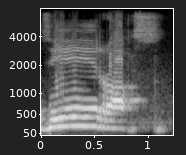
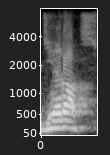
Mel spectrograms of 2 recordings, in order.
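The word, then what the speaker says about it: Xerox: एक दुसरे स्पेलिंग सांगतो झेरॉक्स हा शब्द तुम्ही वारंवार ऐकला असेल झे त्यामध्ये हा एक्स जरी असला तरी त्याचा उच्चार झे सारखा होतो इतर याच्यात तुम्हाला त्याची मदत होईल झेरॉक्स ठीक आहे एक्समस म्हणजे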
